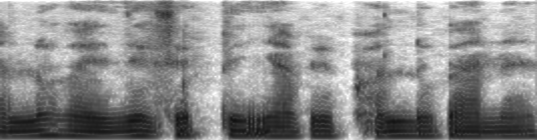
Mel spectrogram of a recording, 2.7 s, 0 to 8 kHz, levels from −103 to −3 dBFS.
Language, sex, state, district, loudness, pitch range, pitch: Hindi, male, Bihar, Araria, -15 LUFS, 95-100 Hz, 100 Hz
